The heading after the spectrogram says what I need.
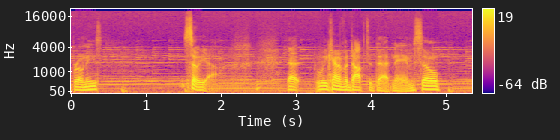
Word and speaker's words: Bronies: reason why is because XQC mispronounced the name all the time. He kept calling us Broners, thinking that's what we were called, not Bronies.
